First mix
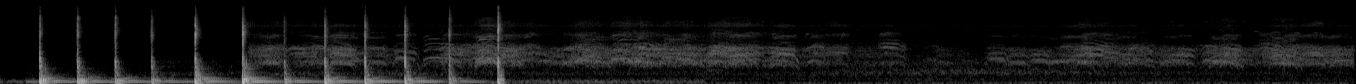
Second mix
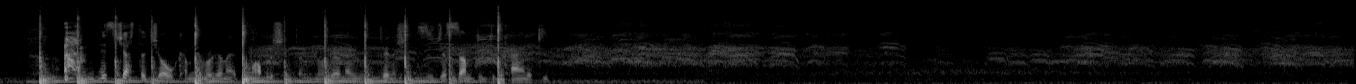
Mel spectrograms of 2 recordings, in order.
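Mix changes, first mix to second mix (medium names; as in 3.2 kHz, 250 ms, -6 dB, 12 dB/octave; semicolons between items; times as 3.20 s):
speech: unmuted; first sound -5.5 dB; second sound -6.5 dB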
